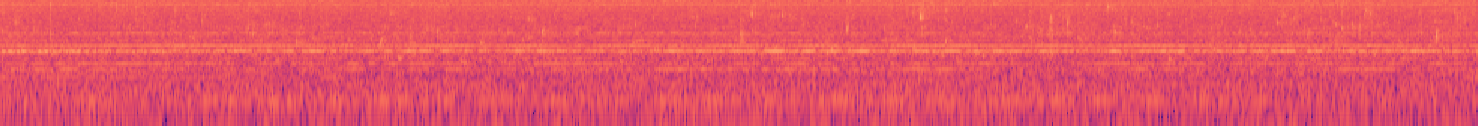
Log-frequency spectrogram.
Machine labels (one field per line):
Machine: pump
